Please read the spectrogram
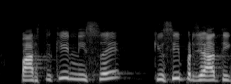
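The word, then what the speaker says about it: niche: निशे इसको जो उच्चारण है सही उसका है निशे। तो यहां पर नीचे इन्होंने हिंदी में उच्चारित कर दिया है। च को के पढ़ दिया है।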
